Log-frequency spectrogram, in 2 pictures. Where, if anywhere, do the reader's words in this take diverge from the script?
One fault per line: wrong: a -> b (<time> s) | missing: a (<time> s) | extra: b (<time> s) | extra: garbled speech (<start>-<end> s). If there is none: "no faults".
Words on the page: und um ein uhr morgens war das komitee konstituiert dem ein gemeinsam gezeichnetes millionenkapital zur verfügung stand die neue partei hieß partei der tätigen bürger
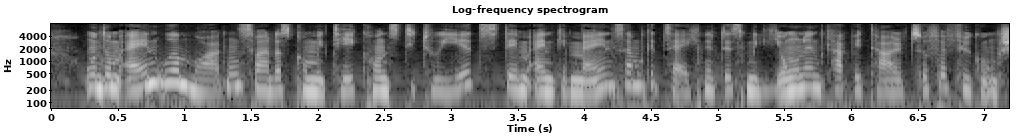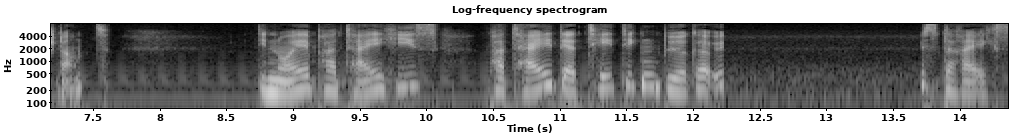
no faults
